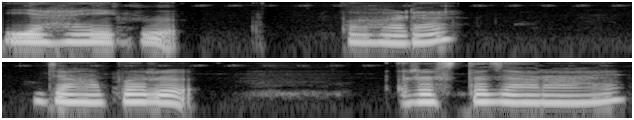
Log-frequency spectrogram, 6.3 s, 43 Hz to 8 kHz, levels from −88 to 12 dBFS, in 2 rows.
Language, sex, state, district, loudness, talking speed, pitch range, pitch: Hindi, female, Uttar Pradesh, Saharanpur, -15 LUFS, 95 wpm, 185-215 Hz, 195 Hz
